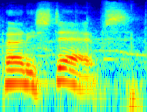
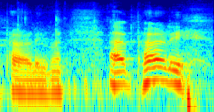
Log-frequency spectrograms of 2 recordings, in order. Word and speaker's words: Pearly Steps: Pearly Steps, that was Steve who put me off. He said that earlier on, Perleyman. Did I? Pearly Steps, you did. You mispronounced it earlier on.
